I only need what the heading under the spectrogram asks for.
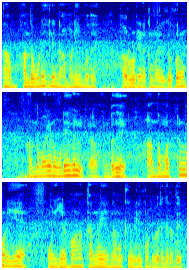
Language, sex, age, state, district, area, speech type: Tamil, male, 30-45, Tamil Nadu, Salem, urban, spontaneous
